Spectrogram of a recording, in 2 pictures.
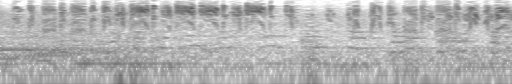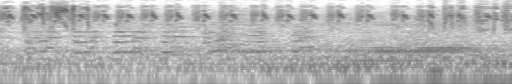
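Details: Crimson sunbird, known locally as sogok ontong, in a rapid chattering kemrecet song: dense, high twittering trills and sharp chips run almost without pause, with brighter bursts near one and four seconds and constant busy notes throughout.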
